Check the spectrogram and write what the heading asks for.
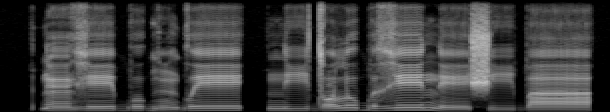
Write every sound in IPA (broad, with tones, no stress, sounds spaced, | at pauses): ɗ ɛ̃˨ ɣ eː˧ b o˧ ɡ ũ˨ ɡʷ eː˦ | n iː˨ d ɔ˨˦ l o˦ b ə˧ ɣ eː˦ n eː˨ ʃ iː˧ b aː˧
